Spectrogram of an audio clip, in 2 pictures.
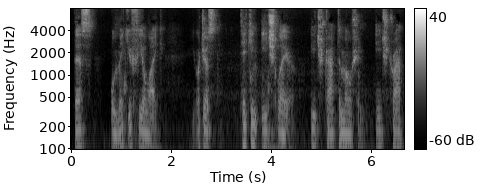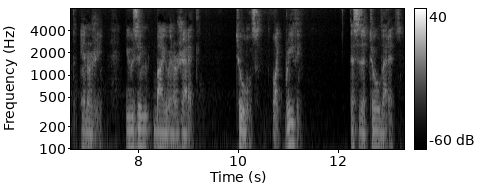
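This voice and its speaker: A man coaching viewers through an exercise in an informal, halting way, in short phrases. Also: very deep voice, darkish tone, a little hiss or hum. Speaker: breathwork coach giving online guidance. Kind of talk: instructional talk to viewers.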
